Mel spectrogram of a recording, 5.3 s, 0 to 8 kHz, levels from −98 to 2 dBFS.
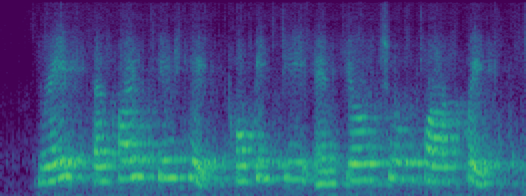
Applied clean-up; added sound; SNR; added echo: neural separator model SepFormer DNS4.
